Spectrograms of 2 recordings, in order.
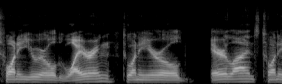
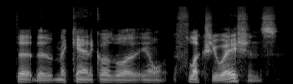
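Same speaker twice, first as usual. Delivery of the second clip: plain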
